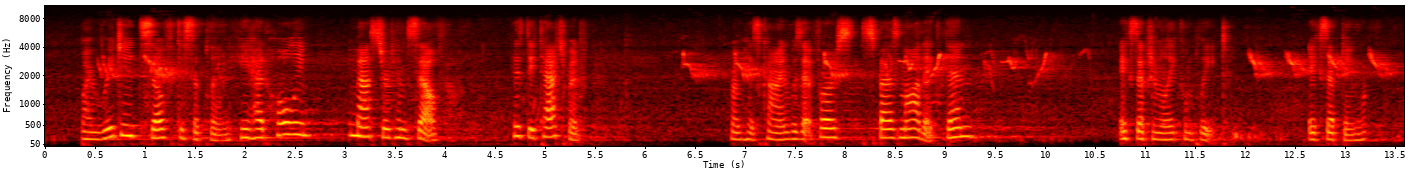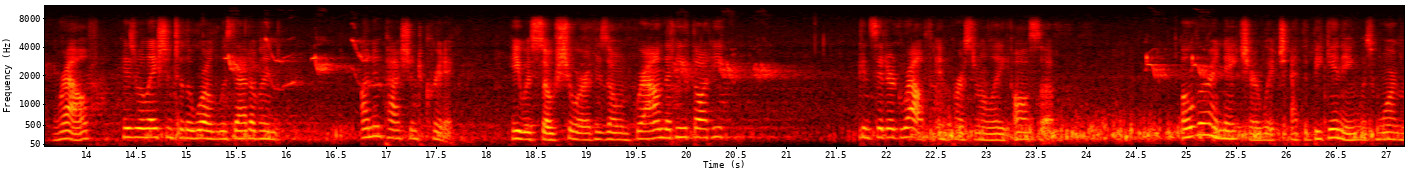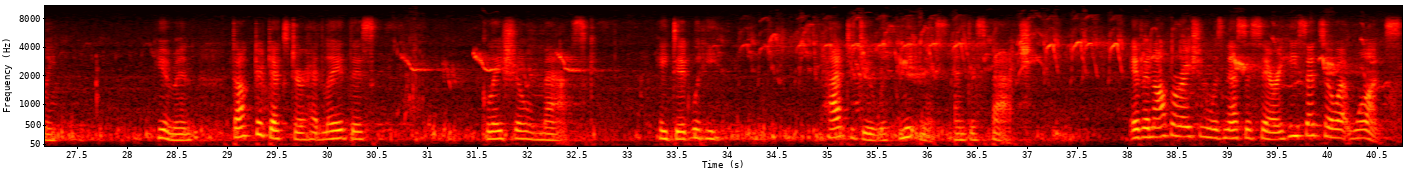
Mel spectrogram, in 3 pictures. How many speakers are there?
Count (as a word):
one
